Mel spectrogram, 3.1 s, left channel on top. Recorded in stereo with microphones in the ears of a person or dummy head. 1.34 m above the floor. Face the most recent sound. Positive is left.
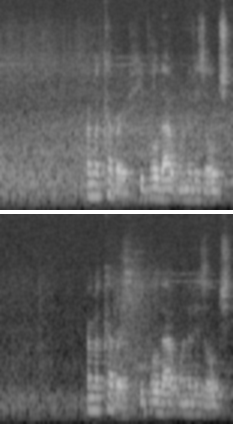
turn(degrees=75)  # may be behind; listen again after turning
